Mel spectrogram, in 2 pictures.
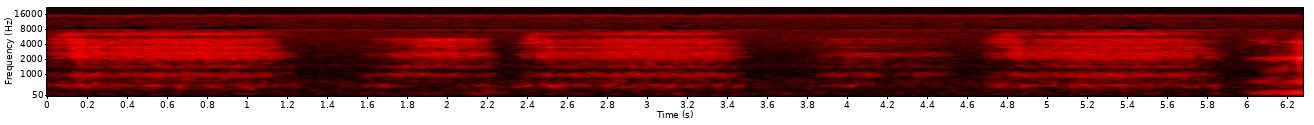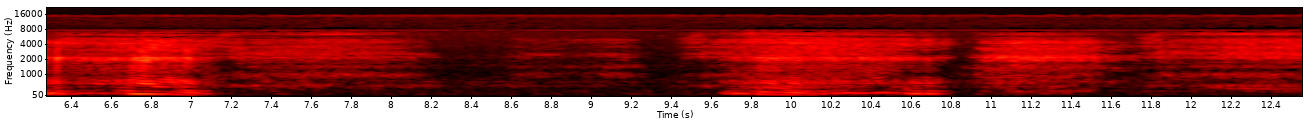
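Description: Rough, low snoring breaths, some much louder than others, with quiet room noise between them.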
